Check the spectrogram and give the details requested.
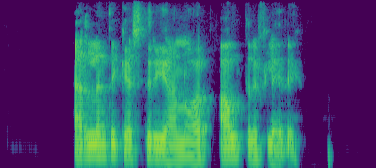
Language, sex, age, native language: Icelandic, male, 20-29, Icelandic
